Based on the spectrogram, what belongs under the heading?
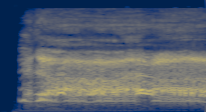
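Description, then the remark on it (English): A loud, rough-voiced scream of pain bursts out suddenly and holds steady for about two seconds, raw and strained, with no other sounds around it. “The scream became the latter half of a word.”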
